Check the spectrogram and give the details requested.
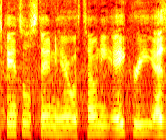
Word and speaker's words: Acree: here with DES canceled standing here with Tony a curry as it's pronounced the family a Creek sometimes referred out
